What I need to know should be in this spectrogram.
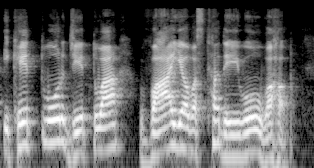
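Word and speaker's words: इषे त्वोर्जे त्वा: ये ई शब्द है, ये ख है, षटकोण वाला जो है यहाँ पर, जिसको अपन मूर्धन्य शकार बोलते हैं, इसको यहाँ पर ख का उच्चारण करना है।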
